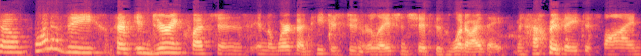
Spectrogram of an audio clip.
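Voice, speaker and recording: Speaking at a fairly quick pace with hardly any pauses, a woman uses lively intonation at a medium pitch. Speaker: education researcher. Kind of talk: panel presentation. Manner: fast; hesitant fillers.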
